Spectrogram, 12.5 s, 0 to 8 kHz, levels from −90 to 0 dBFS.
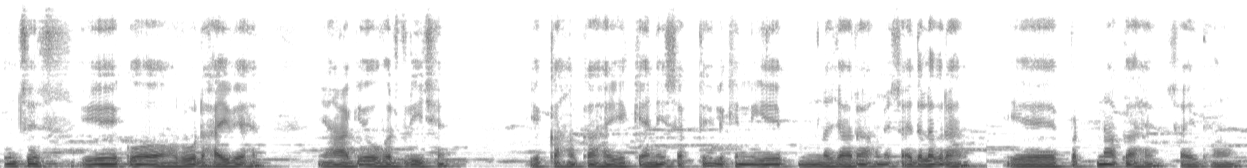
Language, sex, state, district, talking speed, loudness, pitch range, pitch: Hindi, male, Bihar, Saran, 150 wpm, -29 LUFS, 85-95 Hz, 90 Hz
